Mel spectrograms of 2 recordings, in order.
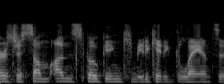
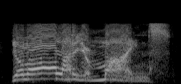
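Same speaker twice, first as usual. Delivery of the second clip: loud, raised contempt; scornful paladin; 8 semitones higher, 6 dB louder than usual. Acted. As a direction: sneer at the cultists. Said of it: "Sigurius goes".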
